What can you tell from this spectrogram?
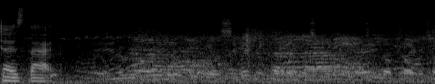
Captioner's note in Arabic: الناس يتحادثون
